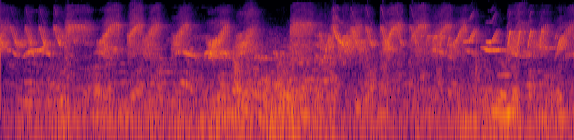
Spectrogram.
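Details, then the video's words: Several sooty-headed bulbuls sing together during a songbird contest, a busy chorus of quick high chirping notes and rising whistles that overlap without pause, over a low murmur of background noise. "Lomba burung kapas tembak"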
